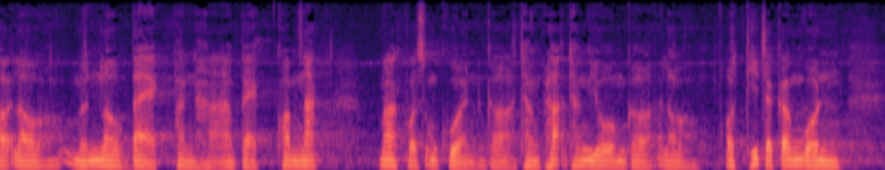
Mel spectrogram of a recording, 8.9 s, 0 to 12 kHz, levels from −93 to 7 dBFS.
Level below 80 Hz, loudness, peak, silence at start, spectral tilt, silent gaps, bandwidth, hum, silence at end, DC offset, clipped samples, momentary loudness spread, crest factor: -58 dBFS; -23 LUFS; -2 dBFS; 0 s; -7.5 dB/octave; none; 11 kHz; none; 0 s; under 0.1%; under 0.1%; 9 LU; 20 dB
